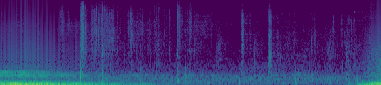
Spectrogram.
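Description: Footsteps shuffle softly on gritty ground.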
